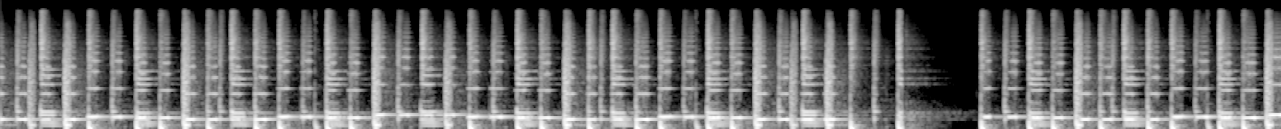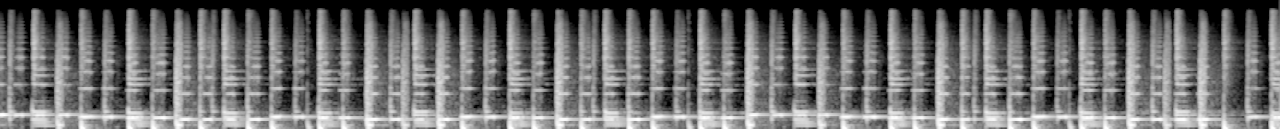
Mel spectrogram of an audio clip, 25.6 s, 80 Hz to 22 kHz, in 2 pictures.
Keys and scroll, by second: 9.0 space.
